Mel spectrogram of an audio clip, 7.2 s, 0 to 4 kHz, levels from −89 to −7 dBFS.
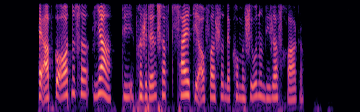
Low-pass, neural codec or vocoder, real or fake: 3.6 kHz; none; real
